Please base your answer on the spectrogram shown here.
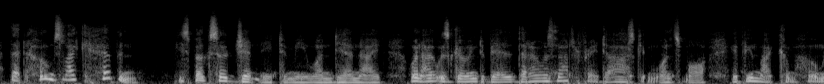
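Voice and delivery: put-on high, eager child's voice; gleeful little girl. A narrator's reading. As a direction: pour out good news as a delighted little sister. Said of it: "brimful with glee".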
